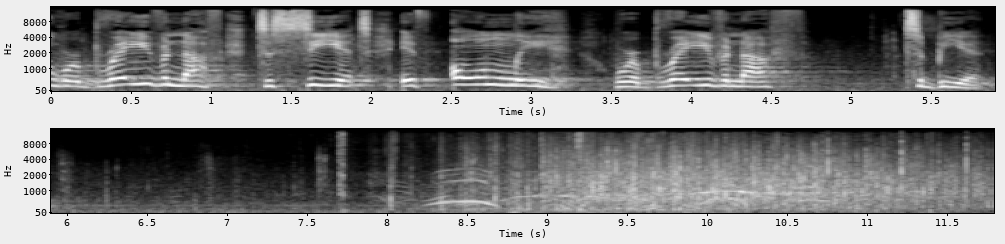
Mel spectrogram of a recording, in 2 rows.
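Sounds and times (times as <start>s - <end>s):
speech: 0.0s - 4.8s, 5.4s - 6.0s
large audience applause: 8.0s - 11.7s
whoops and cheers: 8.1s - 11.3s.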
